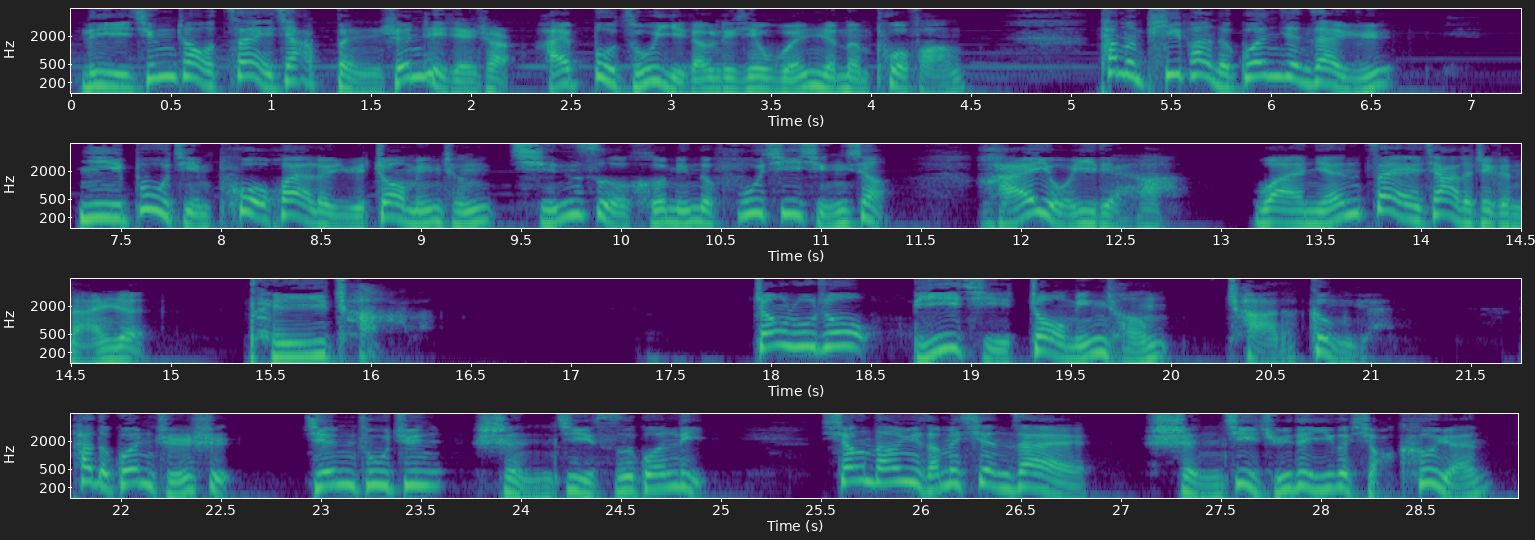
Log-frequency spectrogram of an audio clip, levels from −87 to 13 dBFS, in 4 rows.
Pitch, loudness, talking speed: 155 Hz, -22 LUFS, 225 characters per minute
